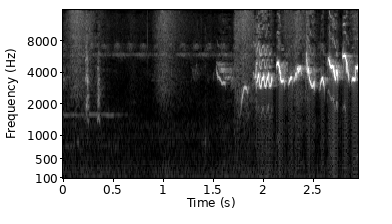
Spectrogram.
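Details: White-eye (peleci) master song used to train birds that rarely sing: after a quiet start, a loud rapid high twittering run of thin slurred notes, about three per second, over a faint low hum.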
